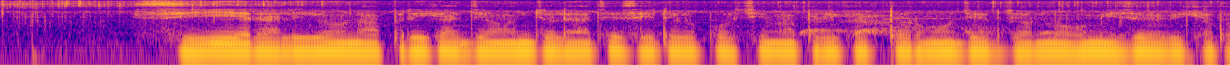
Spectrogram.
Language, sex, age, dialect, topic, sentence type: Bengali, male, 18-24, Western, agriculture, statement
